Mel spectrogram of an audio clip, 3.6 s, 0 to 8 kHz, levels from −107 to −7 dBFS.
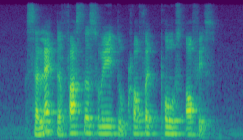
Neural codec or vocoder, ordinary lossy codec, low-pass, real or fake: none; none; 7.2 kHz; real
